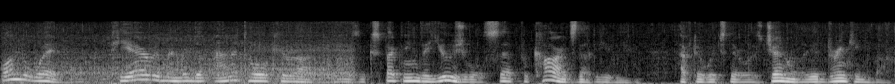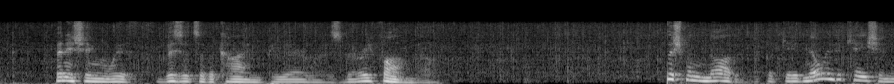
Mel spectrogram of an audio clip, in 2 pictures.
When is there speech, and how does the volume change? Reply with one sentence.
The speech can be heard from 0.0 to 13.3 s, at a steady volume; and briefly from 15.6 to 17.8 s.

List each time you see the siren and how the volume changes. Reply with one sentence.
The siren can't be heard in this clip.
